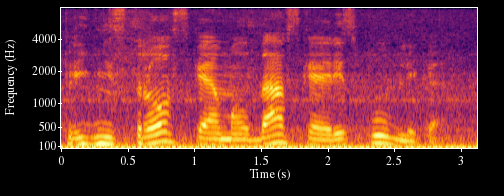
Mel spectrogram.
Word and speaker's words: Приднестровская Молдавская Республика: Приднестровская Молдавская Республика.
